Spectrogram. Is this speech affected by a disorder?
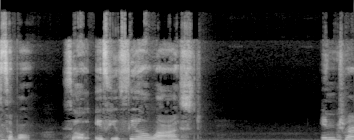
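Yes: cerebral palsy, triplegia.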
